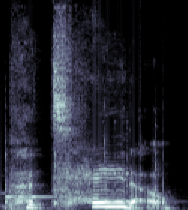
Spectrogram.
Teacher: we have the P at the beginning that P is aspirated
